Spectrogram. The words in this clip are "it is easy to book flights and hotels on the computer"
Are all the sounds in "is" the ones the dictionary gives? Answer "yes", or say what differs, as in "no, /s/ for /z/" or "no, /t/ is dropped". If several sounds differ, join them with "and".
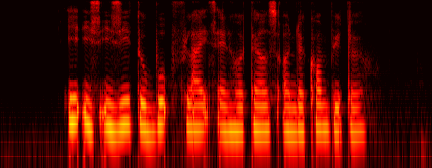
no, /s/ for /z/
